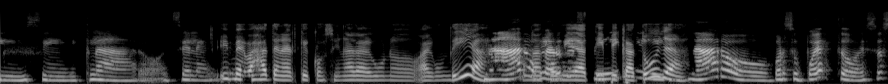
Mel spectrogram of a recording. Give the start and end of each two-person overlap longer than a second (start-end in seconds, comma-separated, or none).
4.8-6.9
